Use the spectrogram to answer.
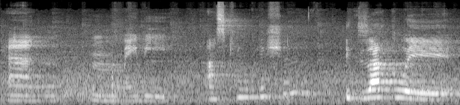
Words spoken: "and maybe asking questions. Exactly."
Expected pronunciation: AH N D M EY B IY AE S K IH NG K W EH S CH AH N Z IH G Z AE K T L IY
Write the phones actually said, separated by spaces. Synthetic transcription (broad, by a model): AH N M EY B IY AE S K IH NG K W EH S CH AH N IH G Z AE K T L IY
